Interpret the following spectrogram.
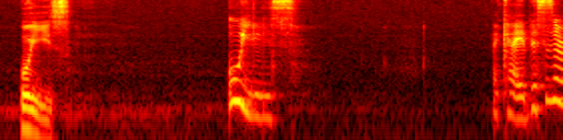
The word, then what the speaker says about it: ulls: It's like a more of an L-ish sound, the l and the y together.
